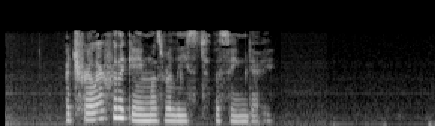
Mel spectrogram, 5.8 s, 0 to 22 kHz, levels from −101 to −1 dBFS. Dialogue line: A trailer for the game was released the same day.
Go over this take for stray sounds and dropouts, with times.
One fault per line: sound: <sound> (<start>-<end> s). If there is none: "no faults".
no faults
